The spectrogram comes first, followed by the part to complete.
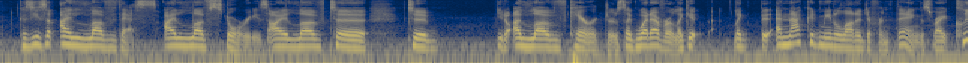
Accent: Montreal, Quebec, Canada; born there; No, I was born out east. I was born in Montreal.

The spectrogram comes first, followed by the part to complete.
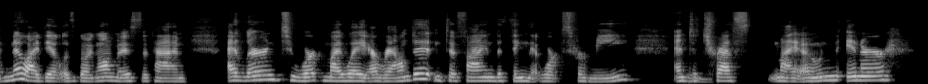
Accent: North Carolina, United States; accent: Southern; now in Lancaster, United States; I have a little bit of a Southern accent remaining from growing up in North Carolina

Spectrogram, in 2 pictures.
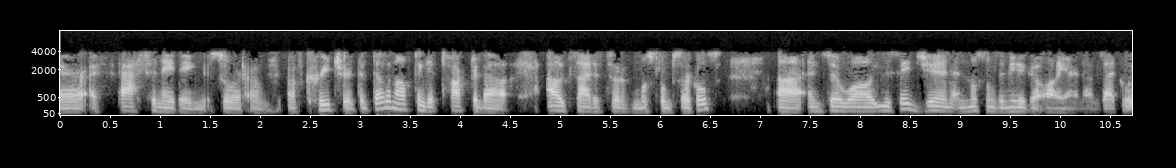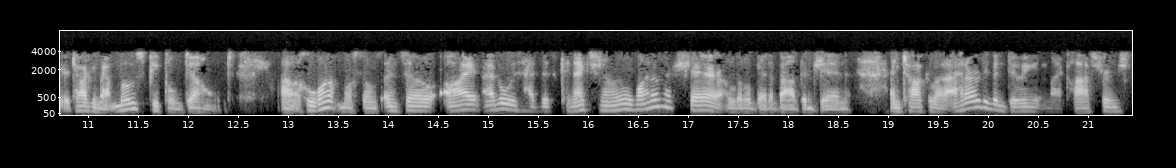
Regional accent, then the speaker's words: United States; I was born and raised in the United States. My family is all Afghan.

